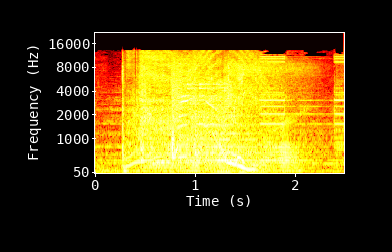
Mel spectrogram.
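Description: A loud soundtrack sound effect with sweeping pitches over music, then near the end an electronic alarm starts, a steady multi-tone blare that repeats in short blasts.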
